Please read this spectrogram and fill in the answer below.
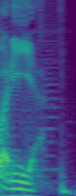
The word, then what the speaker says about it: Aria: Yo le digo aria. – Pero ellos lo pronuncian Aria.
